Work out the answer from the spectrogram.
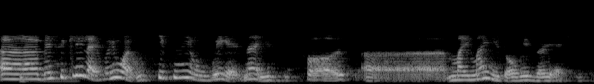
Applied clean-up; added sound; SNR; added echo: none; none; none; reverberation time 0.2 s.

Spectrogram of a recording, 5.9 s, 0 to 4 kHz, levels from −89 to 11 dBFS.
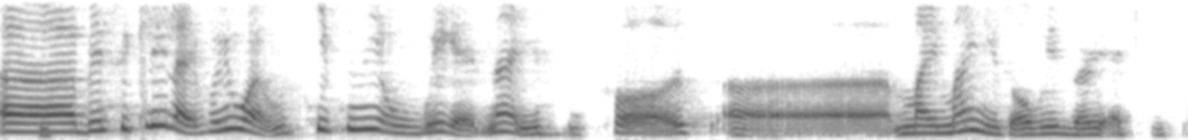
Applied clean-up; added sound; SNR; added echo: none; none; none; none.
